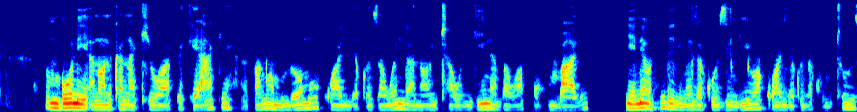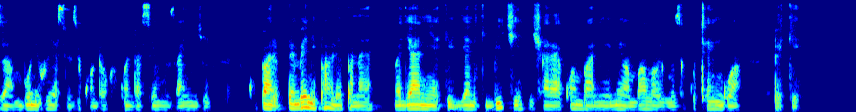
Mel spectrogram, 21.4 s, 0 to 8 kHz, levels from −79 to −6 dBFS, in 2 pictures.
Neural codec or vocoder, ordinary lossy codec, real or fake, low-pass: none; Opus, 24 kbps; real; 7.2 kHz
